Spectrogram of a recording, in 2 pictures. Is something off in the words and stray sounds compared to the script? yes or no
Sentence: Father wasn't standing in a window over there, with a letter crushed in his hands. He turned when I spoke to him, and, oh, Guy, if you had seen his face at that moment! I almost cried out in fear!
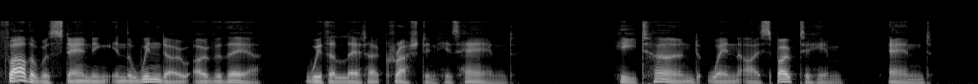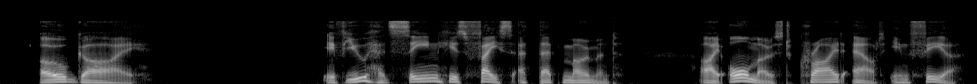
yes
